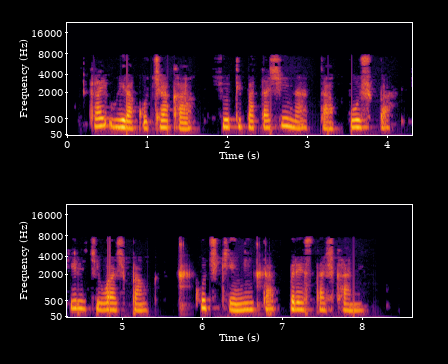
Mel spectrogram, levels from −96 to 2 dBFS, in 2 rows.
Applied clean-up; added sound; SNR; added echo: none; Clock; 12 dB; none.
